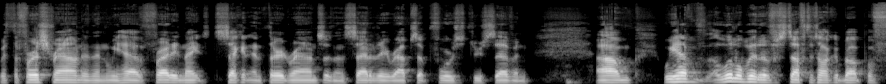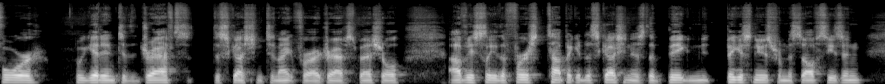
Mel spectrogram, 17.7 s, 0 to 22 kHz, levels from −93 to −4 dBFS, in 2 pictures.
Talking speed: 205 wpm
